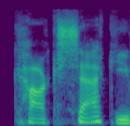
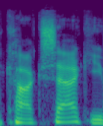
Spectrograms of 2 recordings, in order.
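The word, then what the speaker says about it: Coxsackie: It is typically caused by the Coxaki virus, bro.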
